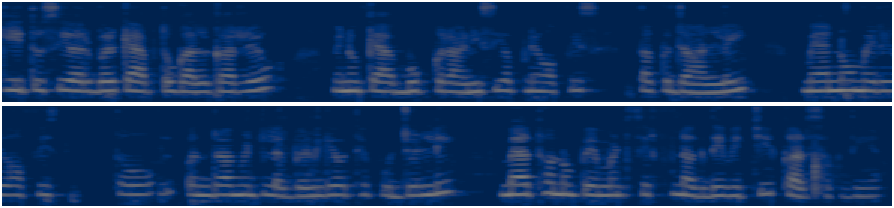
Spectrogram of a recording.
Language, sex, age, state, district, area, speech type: Punjabi, female, 18-30, Punjab, Rupnagar, urban, spontaneous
